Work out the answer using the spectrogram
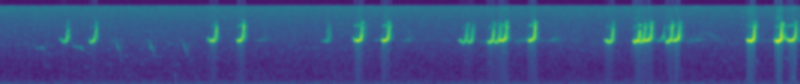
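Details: Quail call played to lure birds for trapping. Quieter paired and tripled high flicking notes come at irregular gaps, growing denser toward the end, with a steady low background hum.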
